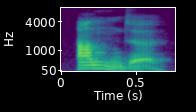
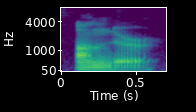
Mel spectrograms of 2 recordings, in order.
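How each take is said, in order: First: It is said in a British accent. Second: It is said in an American accent.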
